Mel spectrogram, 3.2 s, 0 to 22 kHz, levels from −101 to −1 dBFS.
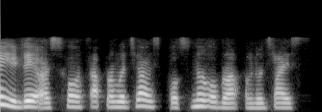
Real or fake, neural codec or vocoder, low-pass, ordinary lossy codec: fake; codec, 16 kHz, 0.5 kbps, FreqCodec, larger model; 5.4 kHz; none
